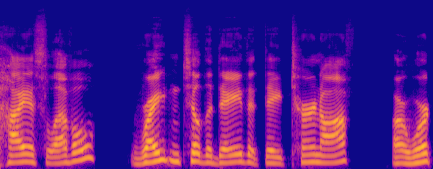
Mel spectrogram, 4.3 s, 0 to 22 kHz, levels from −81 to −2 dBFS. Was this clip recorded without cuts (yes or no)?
yes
